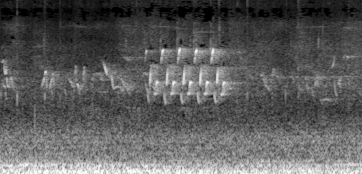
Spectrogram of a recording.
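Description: A songbird singing quick, repeated chirping notes, densest from about two seconds in, over a steady low background rumble.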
